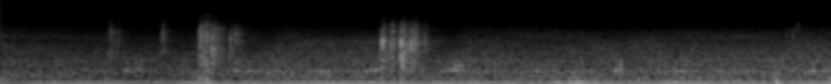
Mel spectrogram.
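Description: Small aquarium-style air pump (air bubbler) humming steadily, with a few short clicks in the first couple of seconds.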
